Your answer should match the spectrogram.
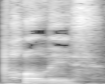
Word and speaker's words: police: So if you want to say like the normal English pronunciation, it's gonna be like police. So it's not po, it's pa, police, police. So it sounds similar with please, P-L-E-A-S-E, please.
